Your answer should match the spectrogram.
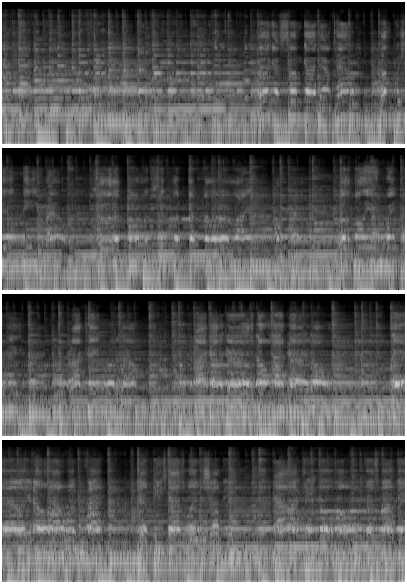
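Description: Acoustic string band playing live, with upright bass, acoustic guitar, mandolin and lap steel guitar. The bass keeps a steady pulse under a wavering melody line.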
